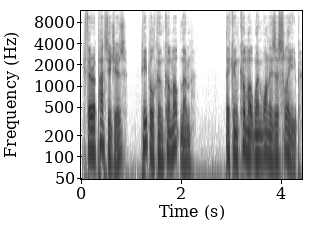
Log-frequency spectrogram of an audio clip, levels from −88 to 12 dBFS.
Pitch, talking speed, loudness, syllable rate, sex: 105 Hz, 230 wpm, -17 LUFS, 7.0 syllables/s, male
